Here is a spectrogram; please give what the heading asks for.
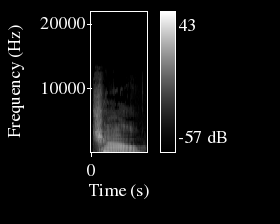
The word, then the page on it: chow: American English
